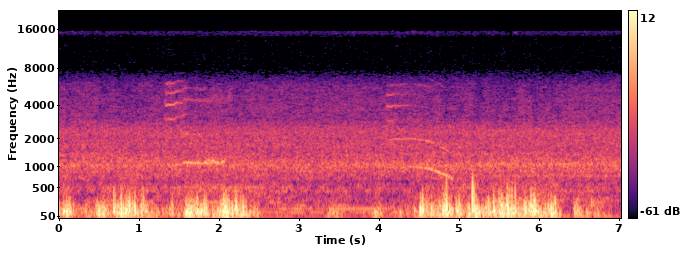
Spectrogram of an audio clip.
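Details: From a pair of kittens, one male and one female, come two short high meows, the second falling steeply in pitch, over repeated low bumping and handling noise.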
